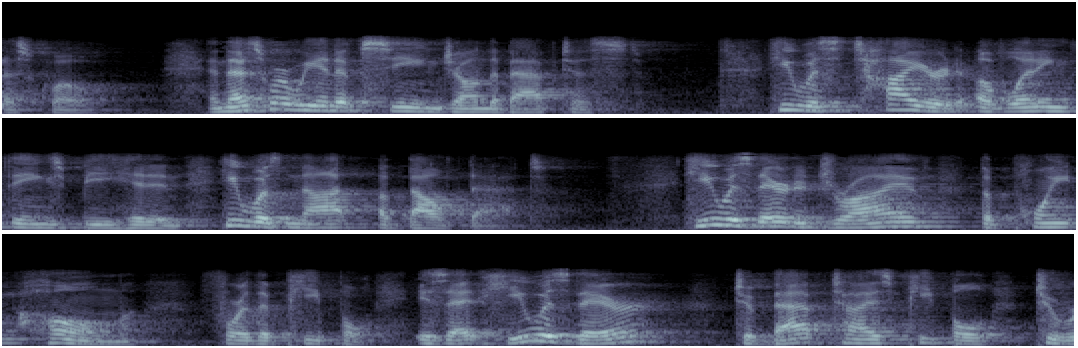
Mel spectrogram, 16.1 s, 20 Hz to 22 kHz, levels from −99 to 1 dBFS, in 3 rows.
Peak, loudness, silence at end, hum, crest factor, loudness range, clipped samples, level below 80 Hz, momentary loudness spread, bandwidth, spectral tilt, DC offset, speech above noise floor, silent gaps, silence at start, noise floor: -16 dBFS; -35 LUFS; 0 s; none; 20 dB; 2 LU; under 0.1%; -72 dBFS; 14 LU; 6.4 kHz; -4 dB/octave; under 0.1%; 33 dB; none; 0 s; -68 dBFS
